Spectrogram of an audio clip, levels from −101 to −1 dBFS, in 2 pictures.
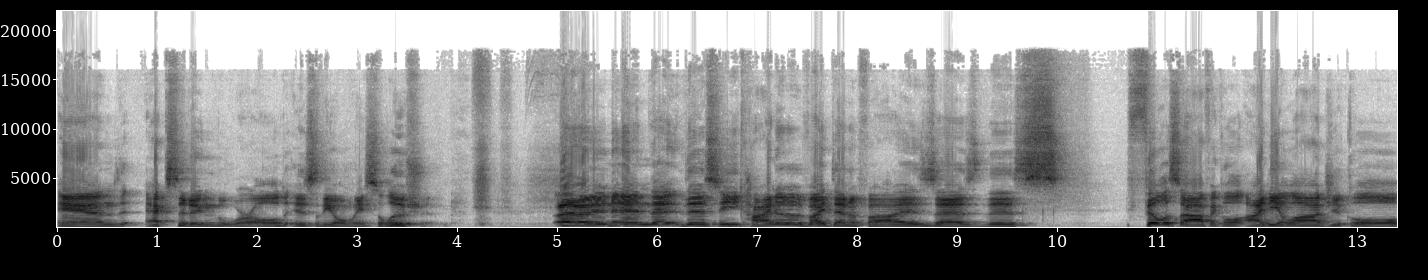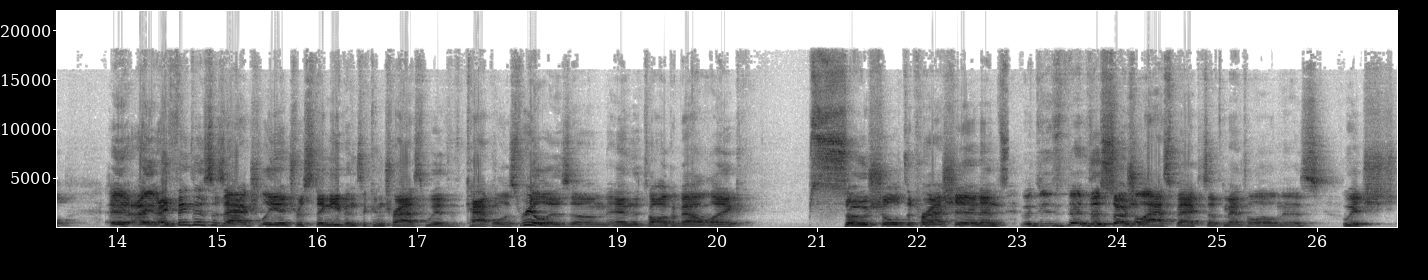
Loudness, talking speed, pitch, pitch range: -11 LUFS, 105 wpm, 130 Hz, 110-155 Hz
